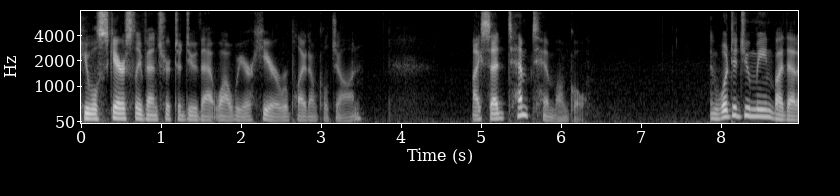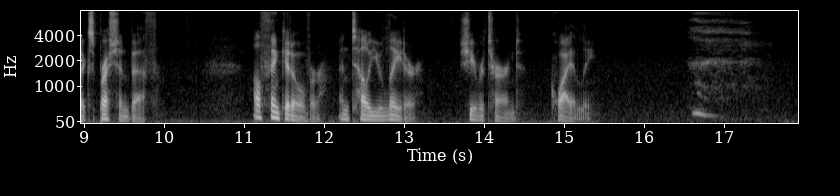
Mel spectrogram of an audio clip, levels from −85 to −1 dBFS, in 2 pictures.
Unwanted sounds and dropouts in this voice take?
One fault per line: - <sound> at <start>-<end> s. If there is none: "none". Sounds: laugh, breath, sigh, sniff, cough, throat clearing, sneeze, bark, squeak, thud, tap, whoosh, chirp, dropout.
- sigh at 16.5-17.6 s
